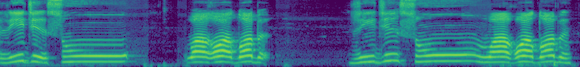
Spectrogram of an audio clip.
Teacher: جیم کو قلقلہ کریں گے، را کو باریک پڑھیں گے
